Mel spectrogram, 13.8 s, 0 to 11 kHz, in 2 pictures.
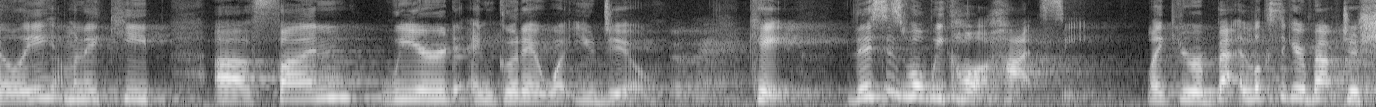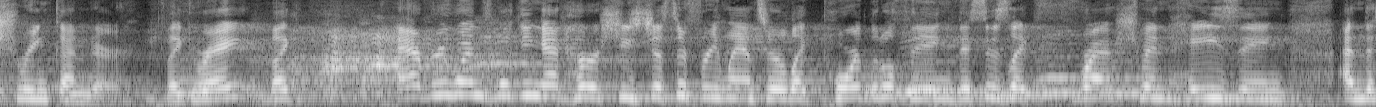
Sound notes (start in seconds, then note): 7.7 audience laughs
